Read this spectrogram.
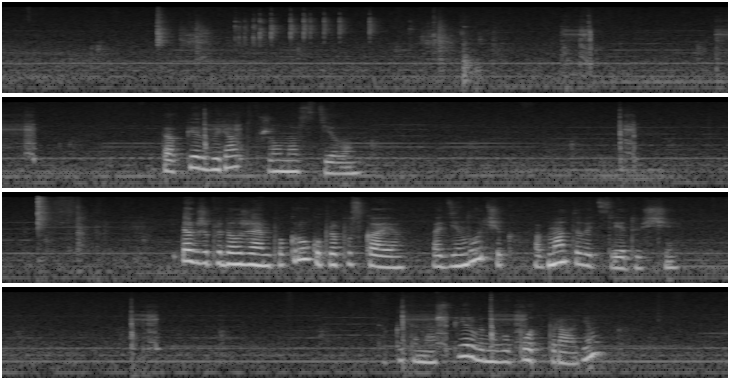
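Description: Thin wooden sticks click and rustle softly as they are handled.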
